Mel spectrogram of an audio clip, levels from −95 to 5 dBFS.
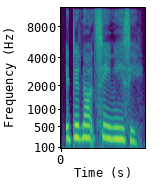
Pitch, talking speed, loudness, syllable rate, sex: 245 Hz, 240 wpm, -16 LUFS, 5.3 syllables/s, female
